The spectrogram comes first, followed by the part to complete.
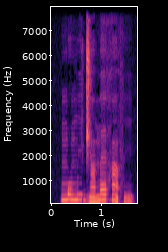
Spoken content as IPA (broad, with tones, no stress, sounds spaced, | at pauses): m o˦ m i˦ d͡ʒ ã˧ m ɛ˦ h ã˦˨ f i˨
